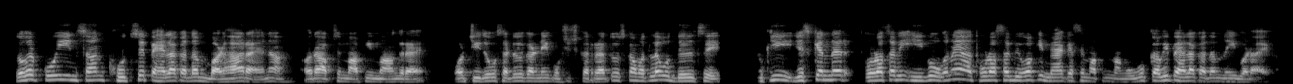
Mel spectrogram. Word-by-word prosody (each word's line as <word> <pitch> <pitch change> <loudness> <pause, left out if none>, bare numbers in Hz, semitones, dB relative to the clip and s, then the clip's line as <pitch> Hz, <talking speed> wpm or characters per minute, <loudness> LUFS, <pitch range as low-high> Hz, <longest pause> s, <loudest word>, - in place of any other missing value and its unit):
तो 175 - +1
अगर 225 - +4
कोई 215 +1 0
इंसान 200 0 -1
खुद 170 -2 -1
से 215 - +1
पहला 160 +3 +6
कदम 170 -2 0
बढ़ा 140 +4 +5
रहा - - +5
है 115 - -4
ना 150 - -2 0.3
और - - +1
आपसे 140 +2 +2
माफ़ी 140 +2 0
माँग 130 0 0
रहा - - +3
है - - -6 0.3
और - - +1
चीज़ों 155 +1 -1
को 165 - -4
सेटल 160 0 -2
करने 150 -1 +2
की 150 - -10
कोशिश 135 0 -10
कर 140 - -4
रहा 135 0 +3
है 135 - -4
तो 185 - -6
उसका 180 +1 -1
मतलब 190 +4 +2
वो 205 - -1
दिल 155 +1 0
से 150 -4 -1
क्योंकि 190 +4 -6
जिसके 180 +4 +2
अंदर 215 +1 +3 0.2
थोड़ा-सा 195 +4 +4
भी 210 0 -3
ईगो 180 +3 -3
होगा 190 +1 -1
ना 240 - -1
या 225 -3 +5
थोड़ा-सा 195 +1 +2
भी 190 - -3
होगा 195 +2 +3
कि 210 - -3
मैं 165 -2 0
कैसे 175 +1 -6
माफ़ी 145 0 -5
माँगू, 130 -1 -8
वो 175 - -6
कभी 180 +3 +3
पहला 175 -4 +4
कदम 155 -2 -2
नहीं 140 -1 -7
बढ़ाएगा। 125 - -4
170 Hz, 265 wpm, -23 LUFS, 150-195 Hz, 0.3 s, पहला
